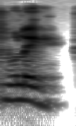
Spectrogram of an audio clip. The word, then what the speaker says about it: Willie: It's pronounced Woolly.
